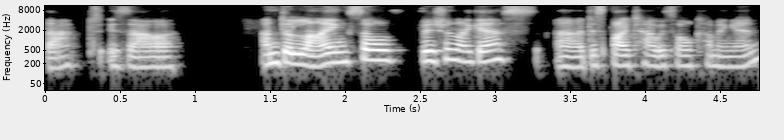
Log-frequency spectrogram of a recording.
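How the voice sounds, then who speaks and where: A woman with a Welsh accent at a fairly quick pace, in a very clean recording against a silent background. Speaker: spiritual channeler, online show host. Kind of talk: casual live-stream chat.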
